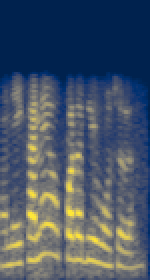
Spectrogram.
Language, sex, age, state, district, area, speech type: Bengali, female, 18-30, West Bengal, North 24 Parganas, rural, conversation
